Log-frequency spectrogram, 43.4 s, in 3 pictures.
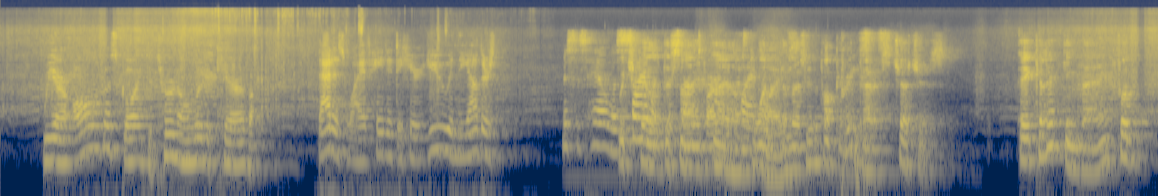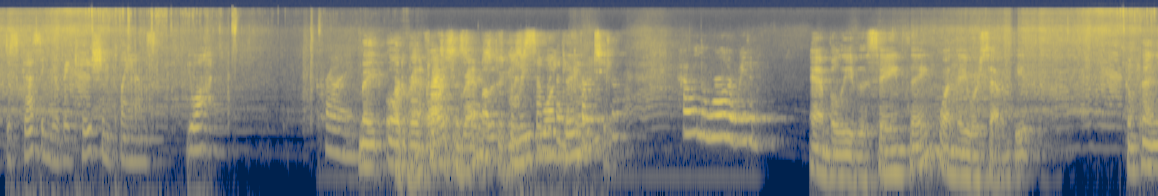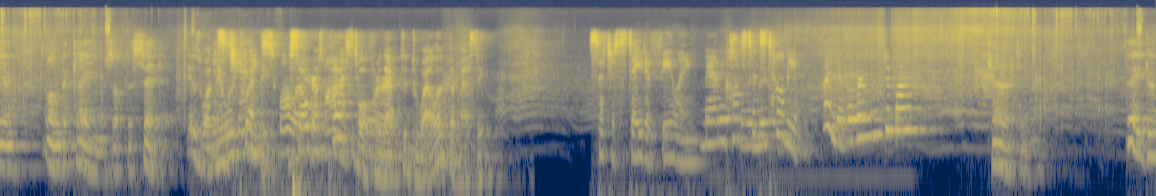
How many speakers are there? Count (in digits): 4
